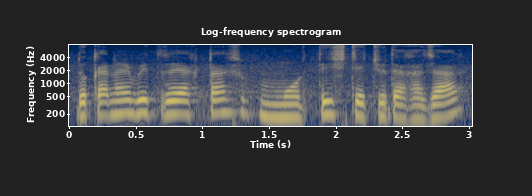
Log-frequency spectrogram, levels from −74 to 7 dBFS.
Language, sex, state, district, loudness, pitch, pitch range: Bengali, female, Assam, Hailakandi, -16 LUFS, 190 Hz, 170-205 Hz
